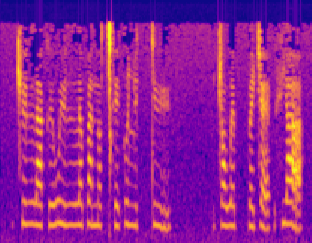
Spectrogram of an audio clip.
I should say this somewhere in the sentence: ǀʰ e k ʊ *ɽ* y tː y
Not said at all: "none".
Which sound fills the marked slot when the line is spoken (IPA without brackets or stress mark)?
ʎ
